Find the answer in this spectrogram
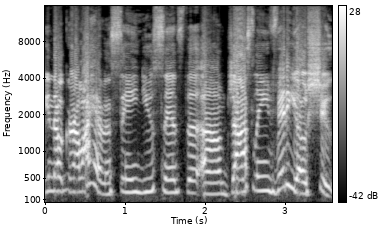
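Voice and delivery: ordinary delivery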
